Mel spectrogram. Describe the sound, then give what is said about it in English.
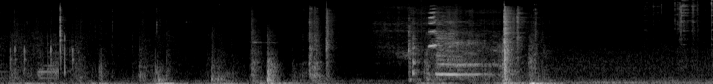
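Scattered knocks and handling clicks lead into a rumbling slide of a recording booth door that ends in a solid thud as it shuts, leaving silence. “And two, I didn't hear you because I had the door to the booth closed and you cannot hear anything outside of this door.”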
